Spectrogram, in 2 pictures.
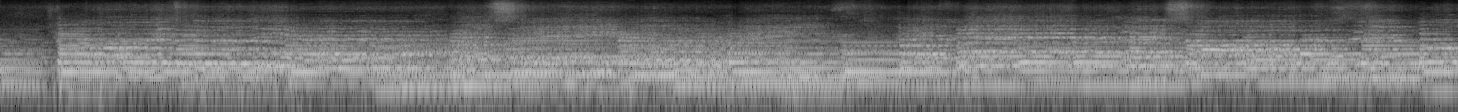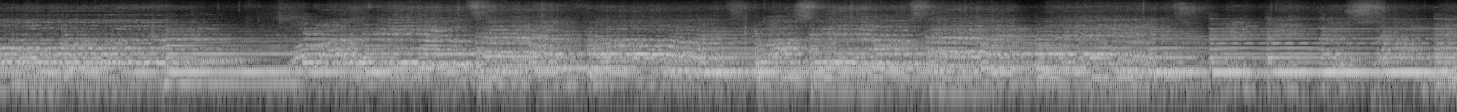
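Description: Church congregation singing a hymn together.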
